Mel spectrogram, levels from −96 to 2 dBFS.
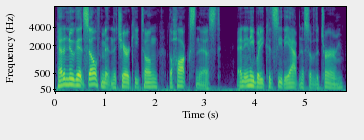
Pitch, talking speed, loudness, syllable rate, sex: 100 Hz, 195 wpm, -21 LUFS, 5.8 syllables/s, male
